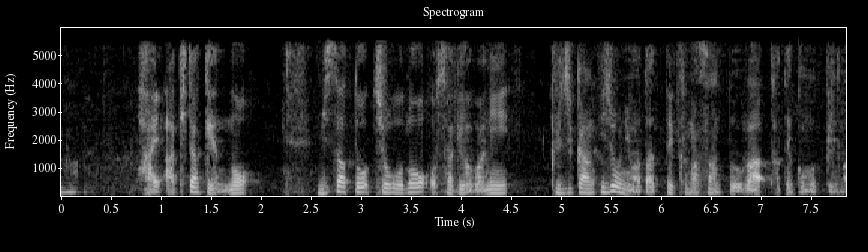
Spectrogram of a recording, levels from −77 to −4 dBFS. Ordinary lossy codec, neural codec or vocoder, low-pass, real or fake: AAC, 32 kbps; vocoder, 22.05 kHz, 80 mel bands, HiFi-GAN; 5.4 kHz; fake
